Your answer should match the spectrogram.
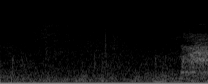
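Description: Steady background hiss and low hum of an old VHS recording of an auditorium, with no distinct sound standing out.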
